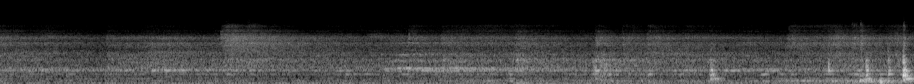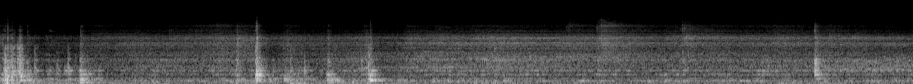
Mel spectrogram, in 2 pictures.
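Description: Skate blades scrape and hiss across the ice, echoing in a large hall.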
